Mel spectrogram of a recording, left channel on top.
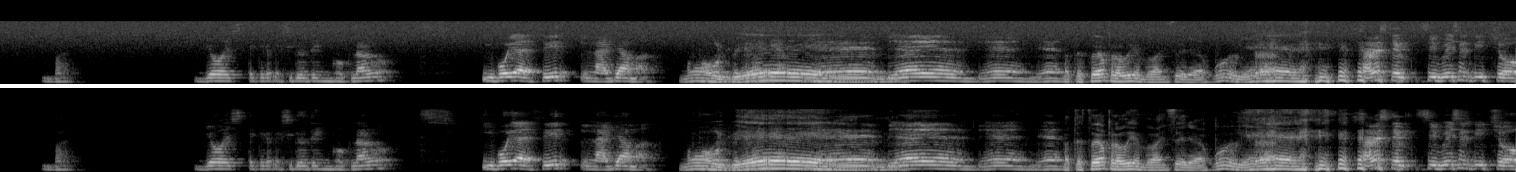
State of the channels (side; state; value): left; noise; hiss, 18 dB below the sound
